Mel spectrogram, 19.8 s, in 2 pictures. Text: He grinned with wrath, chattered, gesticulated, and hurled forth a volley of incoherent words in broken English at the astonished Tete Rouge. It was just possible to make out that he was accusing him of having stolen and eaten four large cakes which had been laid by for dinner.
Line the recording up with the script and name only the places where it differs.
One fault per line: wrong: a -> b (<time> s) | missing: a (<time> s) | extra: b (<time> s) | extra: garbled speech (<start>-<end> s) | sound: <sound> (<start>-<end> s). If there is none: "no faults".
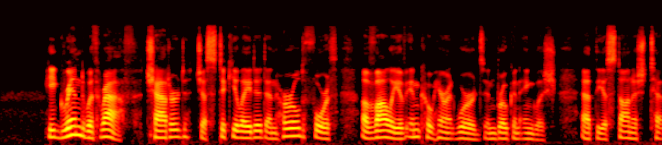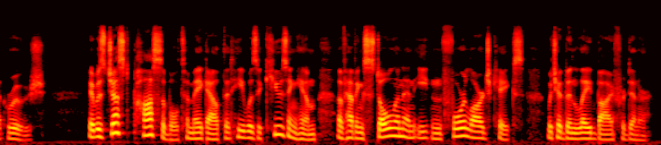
no faults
